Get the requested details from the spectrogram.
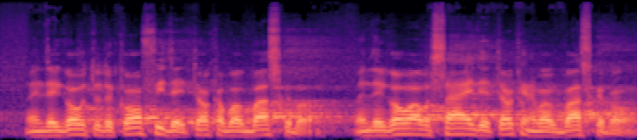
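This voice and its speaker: The speech moves at a very fast pace with ordinary pitch variation while noticeable background noise is heard. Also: man, medium pitch for a man, hardly any pauses. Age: 60s. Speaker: basketball coach. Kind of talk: Q&A answer; lecture. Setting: coaching clinic with audience.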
